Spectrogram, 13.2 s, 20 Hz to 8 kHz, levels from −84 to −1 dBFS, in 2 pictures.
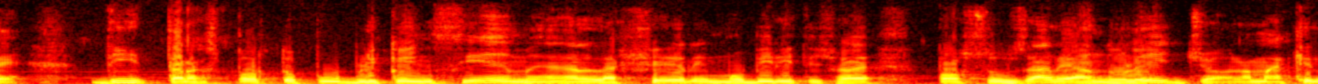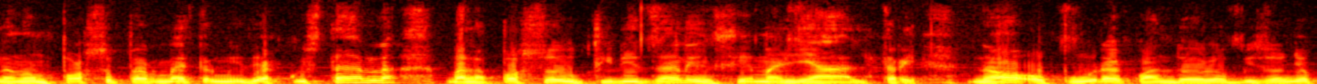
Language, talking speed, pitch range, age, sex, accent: Italian, 140 wpm, 105-140 Hz, 50-69, male, native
